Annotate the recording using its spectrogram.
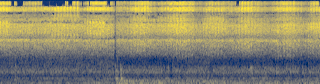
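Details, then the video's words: Near San Antonio in the Texas Hill Country, loud katydids create an unbroken, raspy high chorus with slow rhythmic swells, interrupted once by a brief low click partway through. "Sounds of Loud Katydid Insects"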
